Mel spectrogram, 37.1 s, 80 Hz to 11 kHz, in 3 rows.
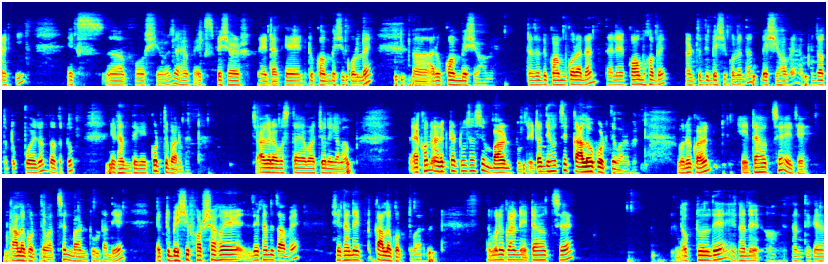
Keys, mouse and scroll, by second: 5.3 ctrl+z, 5.9 ctrl+z, 25.3-29.6 alt+scroll up 1, 34.4 alt+scroll down 1.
